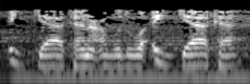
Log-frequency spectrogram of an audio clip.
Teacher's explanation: يعني المبالغة في الياء يعني تشدد حتى تكون حرف شديد، إياك كما تسمعهم بعض الحفاظ، إياك نعبد وإياك، هذا صار حرف شديد. · Term: تمطيط المشدد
